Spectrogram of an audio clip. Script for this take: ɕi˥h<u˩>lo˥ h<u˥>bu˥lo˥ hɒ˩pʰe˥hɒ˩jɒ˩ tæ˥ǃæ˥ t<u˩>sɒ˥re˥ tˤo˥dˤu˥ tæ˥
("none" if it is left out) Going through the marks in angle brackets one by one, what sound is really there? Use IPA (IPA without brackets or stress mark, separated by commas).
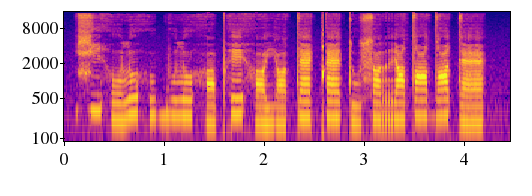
o˩, u˥, u˩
